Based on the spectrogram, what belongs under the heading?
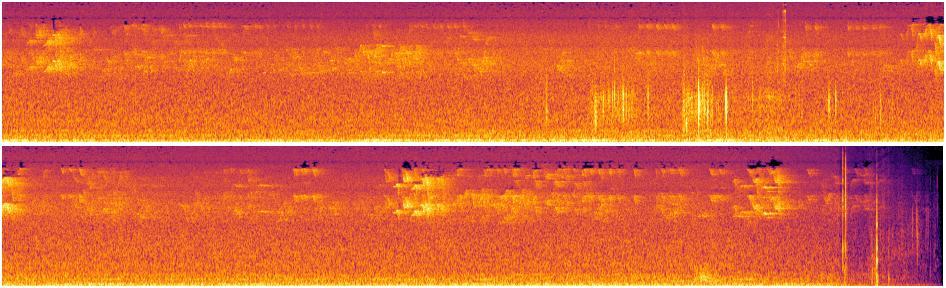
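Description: Songs of a red-eyed vireo, common yellowthroat and American redstart come in repeated bright, high-pitched phrases over a steady low rumble, with a few soft crunching footsteps midway.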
